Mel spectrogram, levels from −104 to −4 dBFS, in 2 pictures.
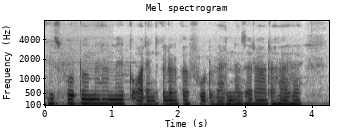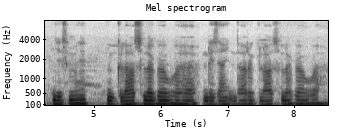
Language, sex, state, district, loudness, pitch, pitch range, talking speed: Hindi, male, Jharkhand, Ranchi, -19 LUFS, 130 Hz, 125-135 Hz, 175 wpm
